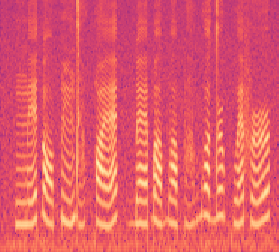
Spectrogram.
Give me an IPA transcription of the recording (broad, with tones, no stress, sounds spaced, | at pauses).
ŋ͡m e˩˥ ɗ ɔ˨˩˦ p ĩ˨˩˦ d ɛ̤˩˥ qʷ ɛ˨˩˦ | ɡ͡b ɛ˨˩˦ ɓ ʌ˨˩˦ b ʌ˨˩˦ p a̤˩˥ ɡʷ ʌ˥˧ d ə˞˥˧ kʷ ɛ˩˥ f ə˞˩˥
